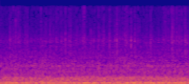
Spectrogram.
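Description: Steady low road rumble and engine hum fill the inside of a car driving home at night from a gig in Port Orchard, Washington.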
